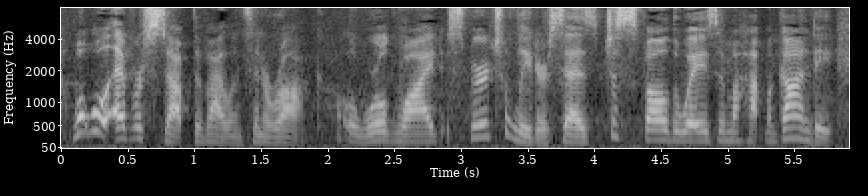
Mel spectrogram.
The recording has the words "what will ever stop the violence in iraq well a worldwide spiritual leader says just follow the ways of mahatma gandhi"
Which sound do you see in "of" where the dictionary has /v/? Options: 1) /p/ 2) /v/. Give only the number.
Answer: 2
